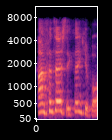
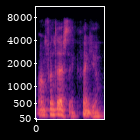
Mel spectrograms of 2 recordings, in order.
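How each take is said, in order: First: It sounds genuine and enthusiastic. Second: It sounds flat and unconvincing.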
